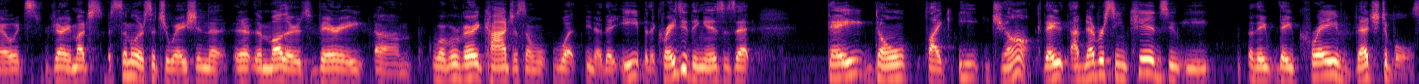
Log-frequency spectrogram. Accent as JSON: {"language": "English", "town": "Seaford", "region": "Virginia", "country": "United States", "tie": "born or raised there", "said": "I grew up in Seaford, which is just down W Boulevard"}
